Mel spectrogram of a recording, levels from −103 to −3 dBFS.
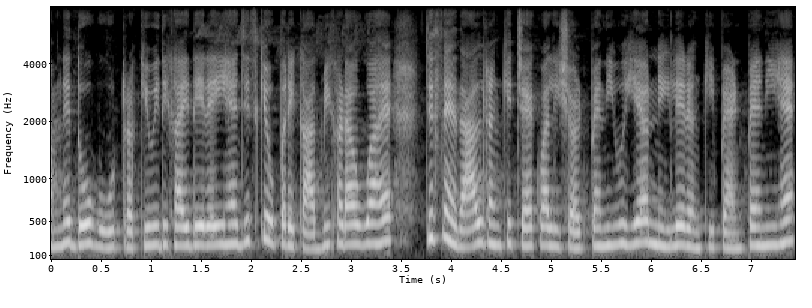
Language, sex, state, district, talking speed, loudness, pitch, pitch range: Hindi, female, Chhattisgarh, Rajnandgaon, 280 wpm, -26 LUFS, 220 Hz, 210-235 Hz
